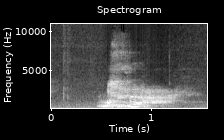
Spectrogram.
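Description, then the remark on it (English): A single loud sneeze bursts out with a sharp breathy blast that tapers off over about a second, with no talking around it. “I've been sneezing a lot for the last week or so that's something.”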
